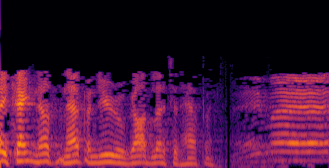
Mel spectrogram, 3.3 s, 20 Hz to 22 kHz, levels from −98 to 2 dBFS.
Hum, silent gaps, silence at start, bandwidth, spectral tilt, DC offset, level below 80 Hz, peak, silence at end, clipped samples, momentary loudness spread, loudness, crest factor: none; none; 0 s; 5.4 kHz; -3 dB/octave; under 0.1%; -68 dBFS; -8 dBFS; 0 s; under 0.1%; 18 LU; -31 LUFS; 24 dB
